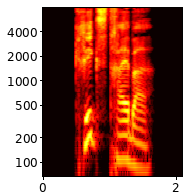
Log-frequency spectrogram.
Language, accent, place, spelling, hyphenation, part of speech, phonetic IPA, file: German, Germany, Berlin, Kriegstreiber, Kriegs‧trei‧ber, noun, [ˈkʁiːksˌtʁaɪ̯bɐ], De-Kriegstreiber.ogg
- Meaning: warmonger, war hawk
